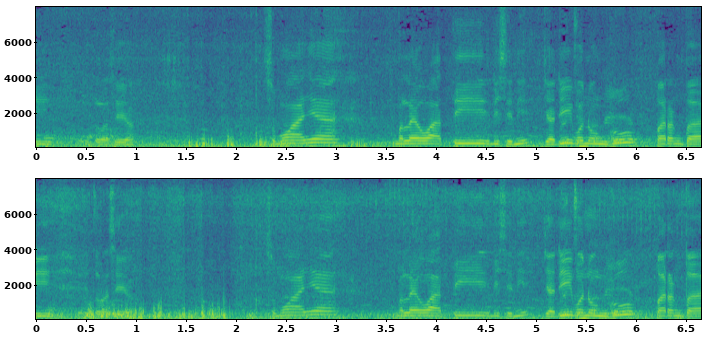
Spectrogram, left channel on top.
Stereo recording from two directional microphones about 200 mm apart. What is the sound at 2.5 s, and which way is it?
Speech, 25° left (ahead or behind).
